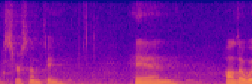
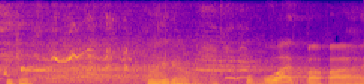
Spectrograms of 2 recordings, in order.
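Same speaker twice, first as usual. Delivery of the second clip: laughing through the words, higher and louder; 6 semitones higher, 7 dB louder, slower than usual. Real, not acted. Son retelling his father's question, laughing. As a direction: crack up while telling it.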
